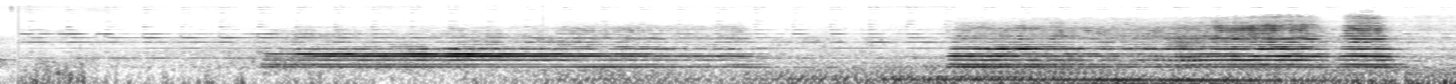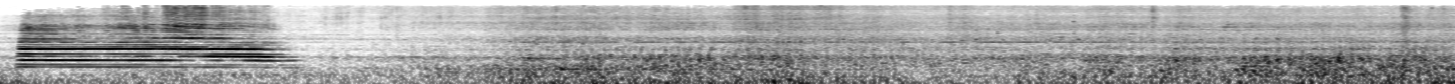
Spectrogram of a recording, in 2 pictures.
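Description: BNSF freight locomotive's multi-chime air horn sounding the grade-crossing signal: long, long, short, long, with the last blast the loudest. The train then rolls through the crossing, locomotive and freight cars rumbling with wheels clacking over the rails.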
